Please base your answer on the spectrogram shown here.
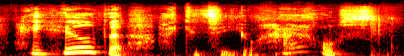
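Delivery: high teasing call; high mocking kitten. Kitten jeers at Ginger up the tree, high teasing. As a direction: taunt him from below.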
